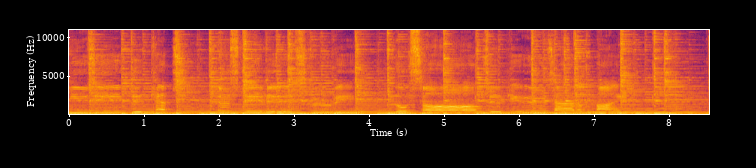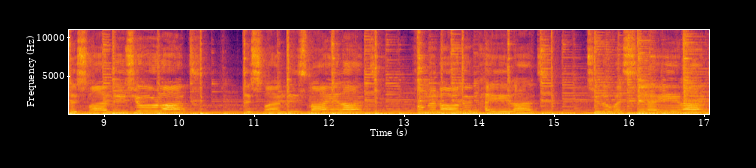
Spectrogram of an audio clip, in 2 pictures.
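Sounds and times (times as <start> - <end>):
acoustic guitar strumming: 0.0 - 17.0
man singing: 0.0 - 17.0.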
